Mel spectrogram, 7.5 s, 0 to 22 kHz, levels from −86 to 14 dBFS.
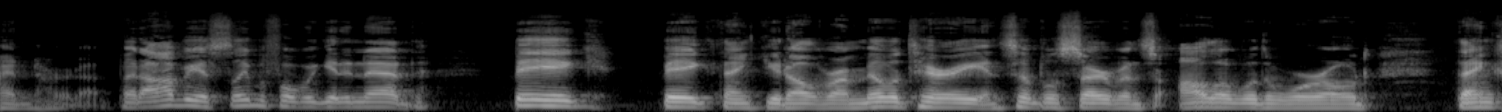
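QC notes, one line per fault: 0.6–4.27 s, automatic gain rising: just after "heard of", speech and background swell together by about 10 dB over about 3.7 seconds, leveling off by "military and civil servants". The gain control judged the input too quiet and raised its gain gradually.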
